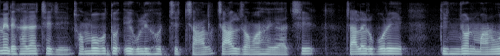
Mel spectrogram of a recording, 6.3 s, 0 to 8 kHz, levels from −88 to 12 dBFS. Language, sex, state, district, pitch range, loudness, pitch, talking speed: Bengali, male, West Bengal, Jhargram, 125-140 Hz, -19 LUFS, 130 Hz, 155 wpm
